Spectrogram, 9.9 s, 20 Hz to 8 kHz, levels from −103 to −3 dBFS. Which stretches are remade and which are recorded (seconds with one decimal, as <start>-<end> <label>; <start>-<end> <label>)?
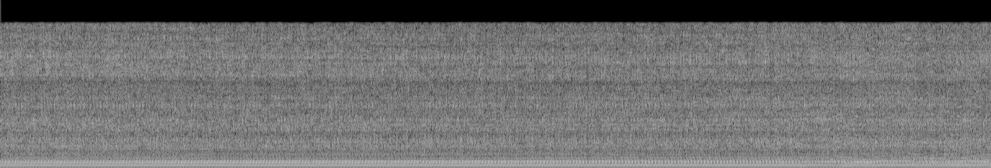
0.0-8.0 recorded; 8.0-9.9 remade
